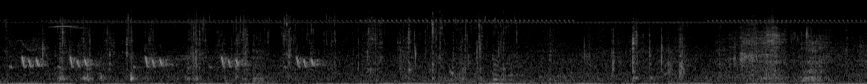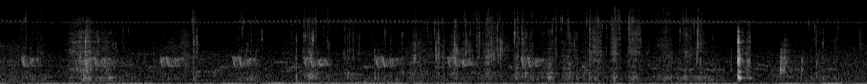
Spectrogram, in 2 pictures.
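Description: Wet squelching and patting as hands rub a thick spice marinade into a whole raw goat carcass. In the background, something chirps in quick trains of short calls, a steady thin high tone runs, and there is one sharp click near the end.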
